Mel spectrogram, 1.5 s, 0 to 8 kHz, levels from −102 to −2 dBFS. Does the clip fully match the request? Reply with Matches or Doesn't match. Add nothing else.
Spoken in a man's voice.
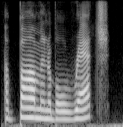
Doesn't match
